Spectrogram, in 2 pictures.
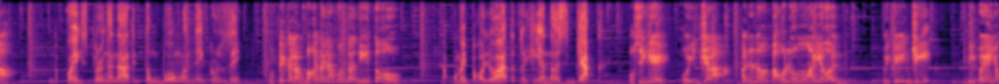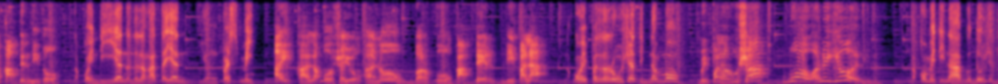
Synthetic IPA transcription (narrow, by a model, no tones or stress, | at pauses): lɐ̰koɛksploɹŋɐnaːt̪ɪnt̪oŋboʔoŋɐnoɪkɾusɛʔot̪ɛkɐlaŋbaːkɪt̪ɐjnɐpʊnt̪ad̪iːt̪o̞ | nɐ̰komɐjpɐkʊlʊat̪ɐt̪oʃiɐno̞sɪd͡ʒak̚ʔosiɡɛ | ʔojd͡ʒakʔɐnonɐmanpɐkʊlomoŋɐjon | ʔojkɐjnd͡ʒiʔhɪnd̪ibɐjanjʊŋkap̚t̪ɛnd̪iːt̪o̞ | nʔɐ̰ko̞hɪnd̪iːjanɐnolɐŋat̪ɐjanjʊŋpɛɹsmejt̪̚ | ʔɐjkaːlɐko̞ʃajʊŋɐnobɐɾkoŋka̰p̚t̪ɛnhɪnd̪ipɐlaʔ | nɐko̞mɐjpɐlɐɾuːʃat̪ɪɡ̚nɐmːo̞ | mɐjpɐlɐɾuːʃawawʔɐnojon | nɐ̰ko̞mɐjt̪ɪnaːɡod̪owʃa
